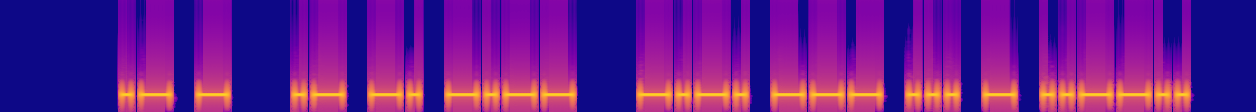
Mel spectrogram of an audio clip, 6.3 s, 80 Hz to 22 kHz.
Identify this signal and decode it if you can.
Morse code, heard as a keyed tone, about 25 wpm, 700 Hz. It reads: AT ANY COST?
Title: Sentences from Top 1000 Words - Review Part 5 - 25wpm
